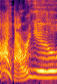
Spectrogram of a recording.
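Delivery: mock tone suddenly flipped completely to friendly. Retelling how a woman spoke to the dad on the phone, imitating a changed tone. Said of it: "Donna completely changes her tone".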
